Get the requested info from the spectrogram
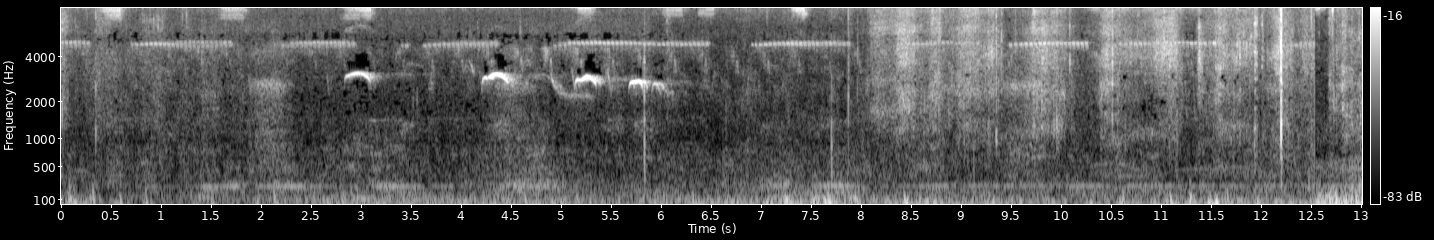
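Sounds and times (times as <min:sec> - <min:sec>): low rumble: 0:00.0 - 0:13.0
bird chirping: 0:02.8 - 0:07.6.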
